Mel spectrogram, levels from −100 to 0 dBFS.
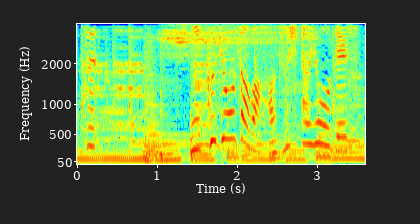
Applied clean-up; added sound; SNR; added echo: none; none; none; none.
